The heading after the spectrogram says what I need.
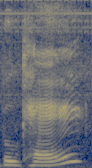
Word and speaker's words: Bucket: she plays hyacinth bouquet she pronounces it bouquet but it's spelled bucket be cked and she's one of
